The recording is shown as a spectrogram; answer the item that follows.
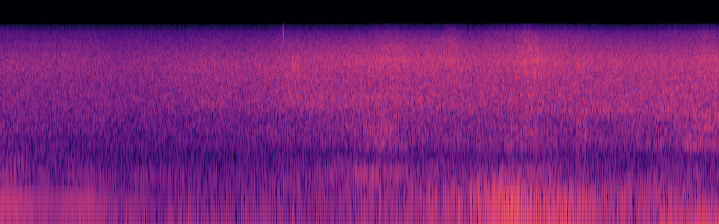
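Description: A steady low motor hum under a background hiss, like a nearby engine running, swelling louder about three-quarters of the way through.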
